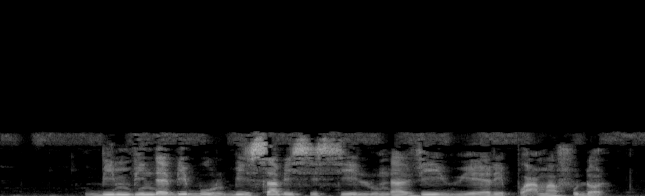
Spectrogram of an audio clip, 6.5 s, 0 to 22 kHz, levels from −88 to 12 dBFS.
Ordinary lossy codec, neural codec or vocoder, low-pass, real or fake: MP3, 32 kbps; vocoder, 44.1 kHz, 80 mel bands, Vocos; 7.2 kHz; fake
